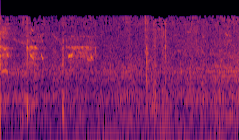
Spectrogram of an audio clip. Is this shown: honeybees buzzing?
yes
